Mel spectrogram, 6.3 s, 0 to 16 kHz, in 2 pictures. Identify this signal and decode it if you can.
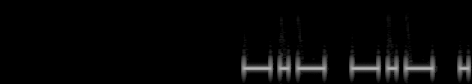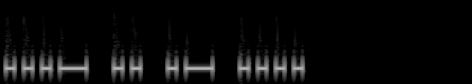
Morse code, heard as a keyed tone, about 20 wpm, 700 Hz. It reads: KK4IAH
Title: USA Call Signs - 6 Characters - 20wpm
